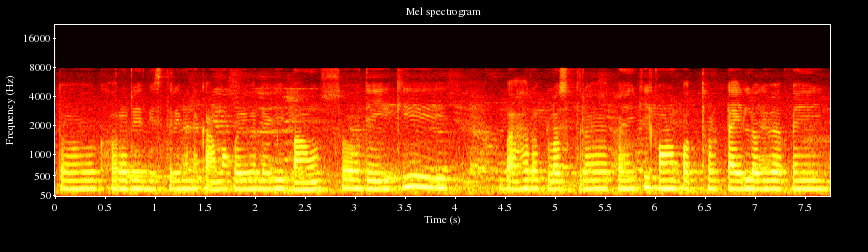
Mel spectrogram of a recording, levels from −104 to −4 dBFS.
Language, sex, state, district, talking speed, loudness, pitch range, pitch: Odia, female, Odisha, Sambalpur, 125 wpm, -18 LUFS, 190-200 Hz, 195 Hz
